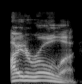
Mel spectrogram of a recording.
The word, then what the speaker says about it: Iadarola: It's John Iadarola. Do you think anyone pronounced it that way back in Italy?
